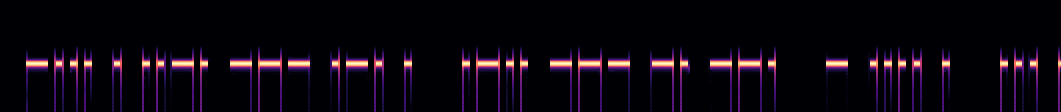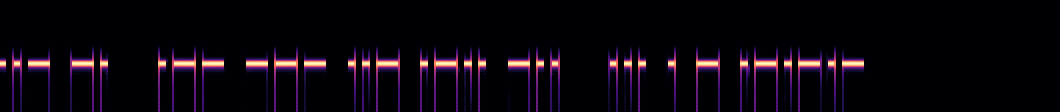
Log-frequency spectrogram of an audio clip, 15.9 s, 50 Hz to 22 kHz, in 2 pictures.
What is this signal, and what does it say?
Morse code, heard as a keyed tone, about 22 wpm, 700 Hz. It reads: BEFORE LONG THE SUN WOULD SET.
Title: Sentences from Top 400 Words 22wpm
